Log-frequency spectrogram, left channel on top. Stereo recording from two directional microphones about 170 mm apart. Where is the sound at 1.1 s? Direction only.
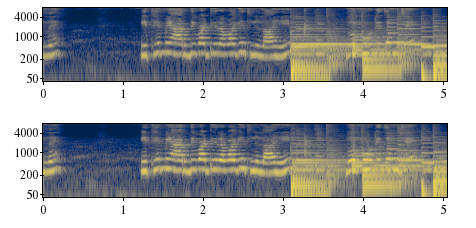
20° left (ahead or behind).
